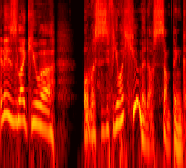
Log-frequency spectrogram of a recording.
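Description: A man puts on a character voice, high-pitched with very wide pitch swings. The tone is fairly bright with a slightly husky edge, at a moderate pace.

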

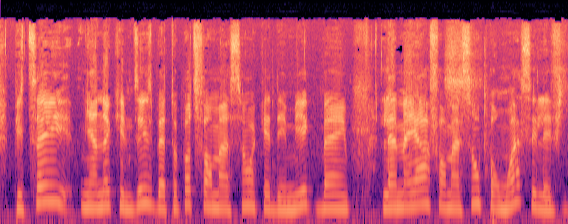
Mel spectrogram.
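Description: The voice is somewhat breathy, with ordinary pitch variation, very even loudness, and a fairly quick pace. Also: woman, medium pitch for a woman. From Quebec (Laurentides, Estrie), born in Ontario. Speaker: spiritual healer. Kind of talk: interview.

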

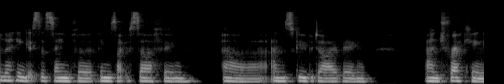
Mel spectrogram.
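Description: A woman with a London accent speaks fairly quickly in a very deep, low, dark and mellow voice, with flat, monotone intonation and a quiet background. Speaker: travel writer. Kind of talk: casual chat.

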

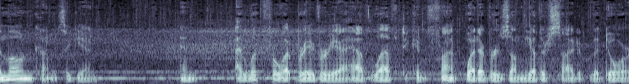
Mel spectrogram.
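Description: Music plays in the background as a man speaks in a very deep, low pitch. His pace is moderate and his intonation fairly even. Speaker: fiction narrator. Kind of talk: scripted first-person audio drama narration. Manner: hushed, tense, dramatic narration.

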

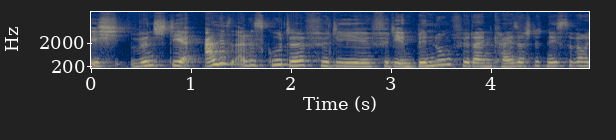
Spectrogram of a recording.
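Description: With lively intonation, a woman talks at a moderate pace. She has an ordinary speaking voice. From Saxony-Anhalt, Bitterfeld. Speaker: podcast host. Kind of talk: casual interview.

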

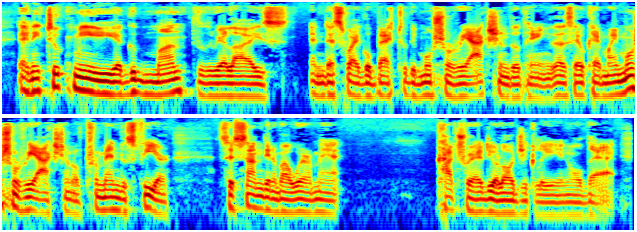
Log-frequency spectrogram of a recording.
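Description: A man with an Italian accent speaks at a fairly quick pace in a very deep, low voice with ordinary pitch variation. The recording is very clean, with a silent background. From Italy. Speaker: documentary filmmaker. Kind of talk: filmmaker Q and A.

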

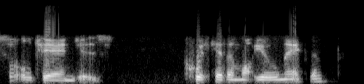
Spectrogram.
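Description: A man's voice with a dry, close sound and no echo. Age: young. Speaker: competitive match angler. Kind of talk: interview. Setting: remote call.

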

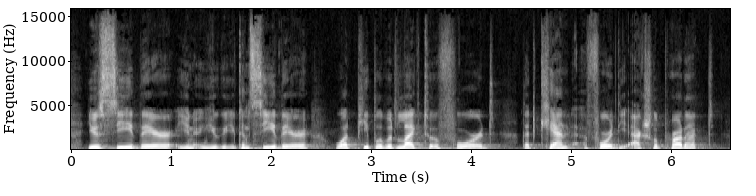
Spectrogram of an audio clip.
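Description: A man at medium pitch speaks in a plain, everyday voice on a very clean recording with a silent background. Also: moderate pace. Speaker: artist. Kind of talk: interview. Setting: artist's studio.

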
